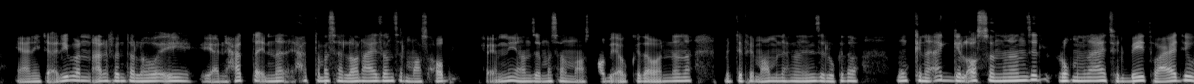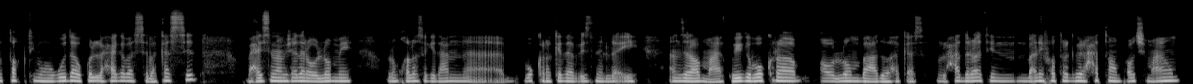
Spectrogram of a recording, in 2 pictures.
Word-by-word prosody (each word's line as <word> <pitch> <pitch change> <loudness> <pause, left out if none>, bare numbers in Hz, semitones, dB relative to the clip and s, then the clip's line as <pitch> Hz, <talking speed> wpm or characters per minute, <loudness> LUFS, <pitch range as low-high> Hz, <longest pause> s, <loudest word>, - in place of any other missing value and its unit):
يعني 130 +2 -2
تقريبًا 175 +3 0
عارف 165 0 0
أنت 160 +1 0
اللي 150 -2 +3
هو 155 +1 +3
إيه، 160 -3 0
يعني 125 -1 -5
حتى 175 +5 -1
إن 150 +3 0
حتى 175 -2 -5
مثلًا 165 0 +1
لو 145 0 +2
أنا 155 0 +1
عايز 160 +1 +2
أنزل 170 0 0
مع 130 -1 -2
صحابي 135 - -3 0.3
فاهمني، 170 +3 -1
هانزل 140 0 0
مثلًا 145 +2 -2
مع 125 - -4
صحابي 130 - -4
أو - - -1
كده 70 - -2
أو 65 - +1
إن 150 - -3
أنا 165 +1 +1 0.3
متفق 145 +1 -2
معاهم 150 +2 0
إن 155 - 0
إحنا 150 0 0
هننزل 150 +1 +1
وكده، 160 +3 -1 0.4
ممكن 170 0 +1
أأجل 170 0 +1
أصلًا 180 -1 +2
إن 160 - +3
أنا 170 +1 +5
أنزل 185 +4 +4 0.2
رغم 165 +1 +5
إن 160 - +4
أنا 165 - +3
قاعد 170 0 +3
في - - -9
البيت 160 +3 +2
وعادي 160 +8 +3
وطاقتي 175 -1 -1
موجودة 160 +3 +2
وكُلّ 160 0 +2
حاجة، 165 +3 0
بس 160 -4 -2
باكسّل 175 +11 -1 0.5
باحس 150 +3 0
إن 165 - +5
أنا 155 - +4
مش 155 - +1
قادر 155 0 +3
أقول 140 -1 +2
لهم 155 +1 +2
إيه، 155 - +3
أقول - - -19
لهم: 145 - -1
"خلاص 150 0 -1
يا - - -2
جدعان 145 +1 -1 0.6
بُكرة 155 0 -2
كده 150 0 +1
بإذن 145 +2 -2
الله 140 0 -2
إيه، 150 -1 -3 0.3
أنزل 150 0 +3
أقعد 140 +1 +4
معاكم"، 125 +1 -1
وييجي 155 +2 +6
بُكرة 160 0 +3 0.2
أقول 145 -2 -1
لهم 150 0 +2
بعده 135 -1 +1
وهكذا 135 +1 -4 0.2
لحد 145 +2 -3
دلوقتي 160 +2 +1
إن 150 -1 -3
بقى 150 - 0
لي 165 - +4
فترة 165 0 -1
كبيرة 160 +1 +2
حتى 175 +2 -3
ما 155 - +3
باقعدش 150 +2 -2
معاهم، 165 +4 +2
155 Hz, 230 wpm, -24 LUFS, 145-165 Hz, 0.6 s, وييجي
